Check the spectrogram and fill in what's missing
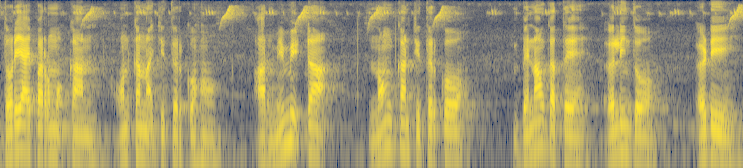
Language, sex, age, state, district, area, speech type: Santali, male, 45-60, Odisha, Mayurbhanj, rural, spontaneous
